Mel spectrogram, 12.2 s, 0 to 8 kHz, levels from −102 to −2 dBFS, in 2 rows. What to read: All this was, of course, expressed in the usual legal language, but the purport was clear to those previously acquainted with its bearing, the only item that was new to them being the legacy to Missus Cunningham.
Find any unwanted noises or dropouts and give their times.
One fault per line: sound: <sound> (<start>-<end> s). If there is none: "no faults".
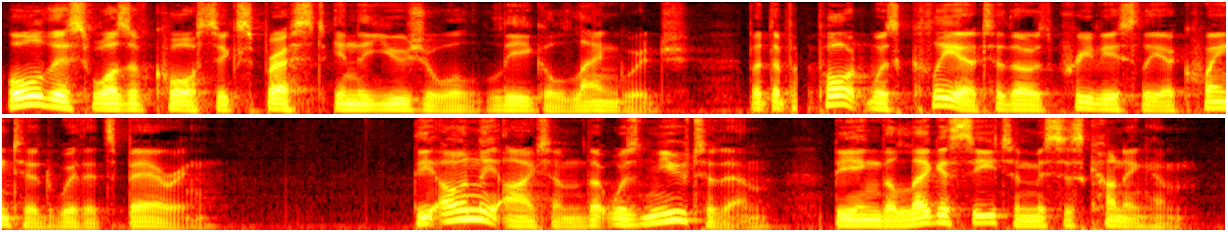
sound: dropout (4.0-4.0 s)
